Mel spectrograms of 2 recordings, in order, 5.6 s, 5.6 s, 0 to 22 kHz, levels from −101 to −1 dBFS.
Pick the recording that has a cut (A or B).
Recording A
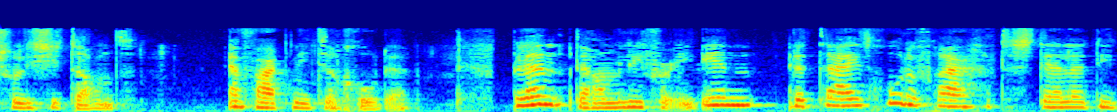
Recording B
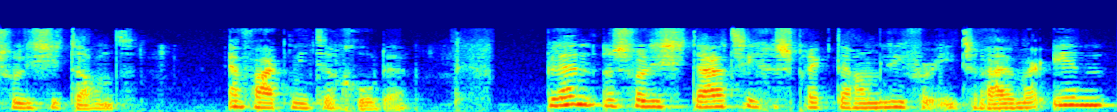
A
